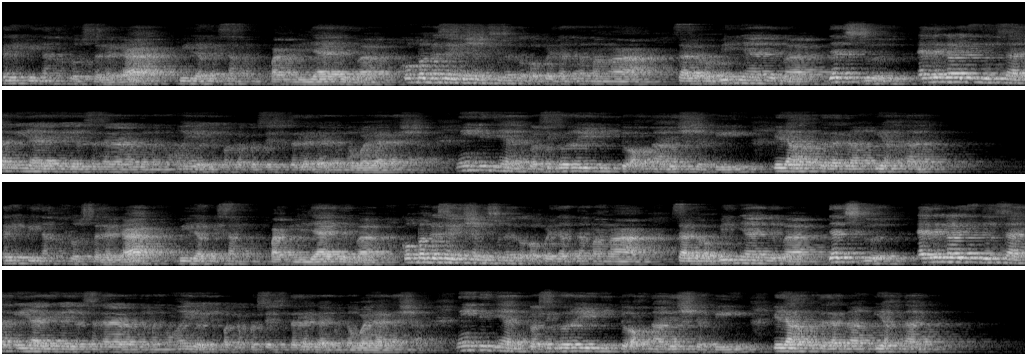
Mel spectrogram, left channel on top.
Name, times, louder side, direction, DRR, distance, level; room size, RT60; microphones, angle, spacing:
voice 1, 0.0-8.9 9.1-19.4, right 1 dB, 45° right, -3 dB, 4.2 m, -21 dB
26.0 x 13.0 x 7.8 m, 1.4 s
head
